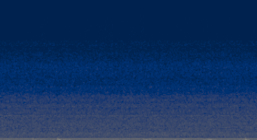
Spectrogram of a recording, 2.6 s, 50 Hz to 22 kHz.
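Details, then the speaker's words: HP 8672A instrument cooling fan after blade repair and reassembly, bench test before cover glued on: steady low hum, clean even tone, a few soft bumps from touching the table; fan running smoothly, normal. "that's running smoothly success"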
